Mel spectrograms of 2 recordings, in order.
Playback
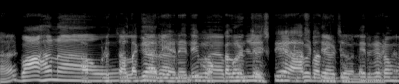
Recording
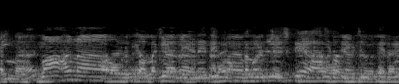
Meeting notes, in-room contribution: present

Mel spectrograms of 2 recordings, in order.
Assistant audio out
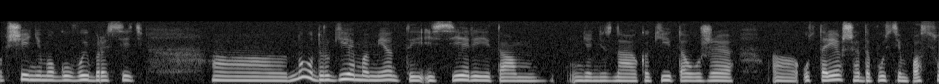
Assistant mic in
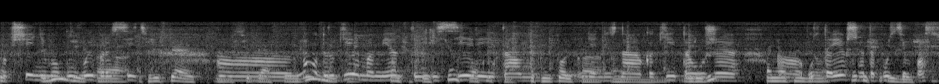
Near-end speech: present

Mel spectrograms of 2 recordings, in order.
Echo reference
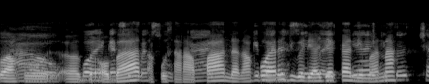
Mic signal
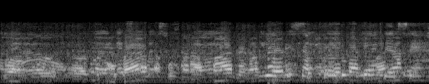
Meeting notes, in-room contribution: present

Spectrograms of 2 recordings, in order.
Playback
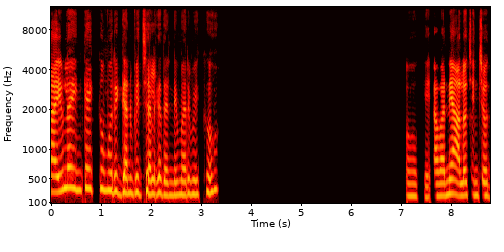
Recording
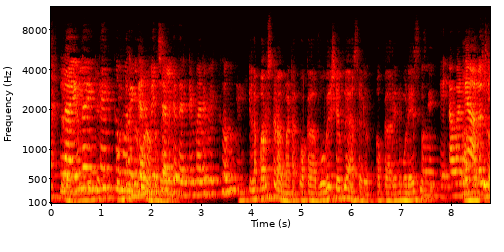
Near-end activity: present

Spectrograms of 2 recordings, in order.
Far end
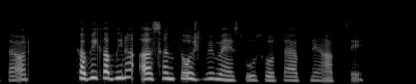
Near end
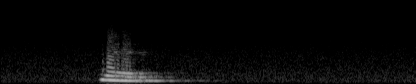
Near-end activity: present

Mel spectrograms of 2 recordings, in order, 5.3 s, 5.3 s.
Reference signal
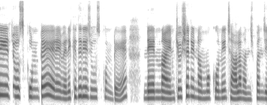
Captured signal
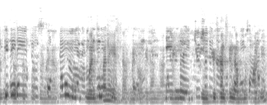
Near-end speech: present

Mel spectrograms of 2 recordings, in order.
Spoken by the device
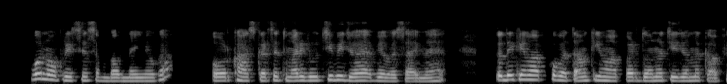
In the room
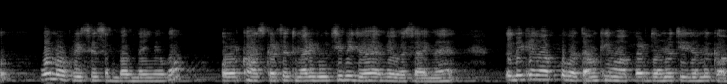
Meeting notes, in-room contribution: none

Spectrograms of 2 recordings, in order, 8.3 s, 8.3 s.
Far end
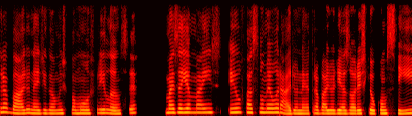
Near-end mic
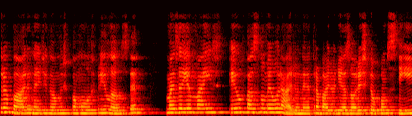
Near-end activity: none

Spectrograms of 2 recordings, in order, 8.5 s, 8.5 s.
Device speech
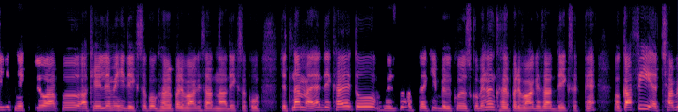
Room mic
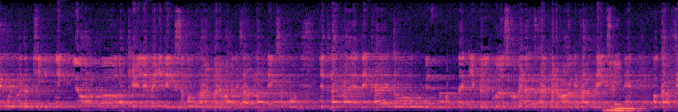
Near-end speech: present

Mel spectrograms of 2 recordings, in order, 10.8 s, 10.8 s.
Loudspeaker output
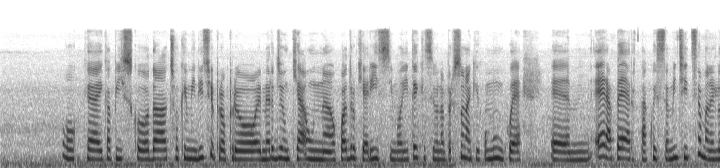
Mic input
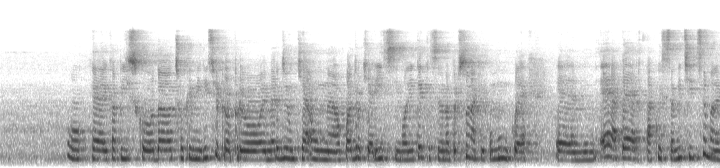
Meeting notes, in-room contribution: none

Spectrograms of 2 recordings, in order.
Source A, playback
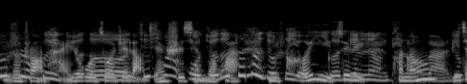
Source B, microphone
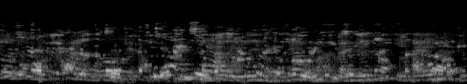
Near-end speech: present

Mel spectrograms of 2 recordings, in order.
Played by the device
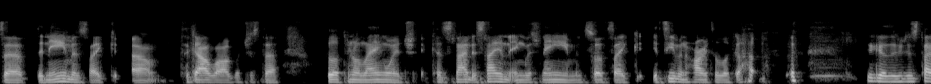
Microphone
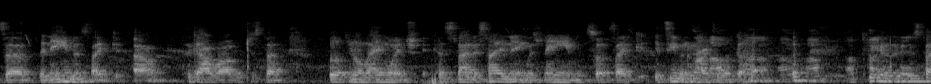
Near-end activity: present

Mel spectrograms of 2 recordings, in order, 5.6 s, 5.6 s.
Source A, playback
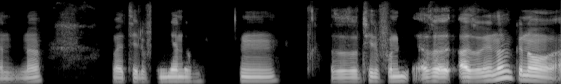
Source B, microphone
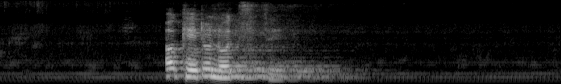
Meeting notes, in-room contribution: present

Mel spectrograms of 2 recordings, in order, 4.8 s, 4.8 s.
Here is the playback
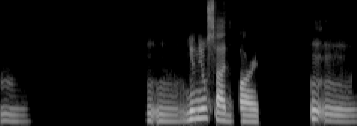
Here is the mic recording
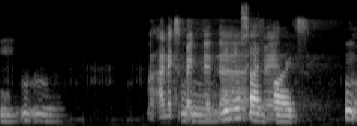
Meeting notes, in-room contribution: present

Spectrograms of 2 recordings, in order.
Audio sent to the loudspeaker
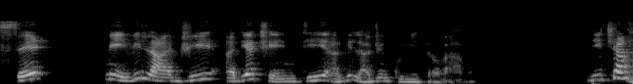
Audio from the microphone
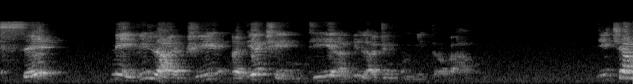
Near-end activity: none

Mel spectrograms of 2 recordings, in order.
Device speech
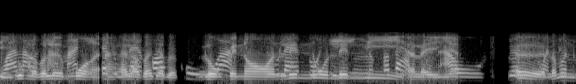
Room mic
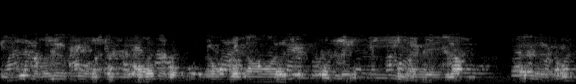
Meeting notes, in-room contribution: none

